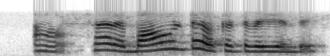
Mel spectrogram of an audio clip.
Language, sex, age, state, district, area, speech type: Telugu, female, 30-45, Andhra Pradesh, Chittoor, urban, conversation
